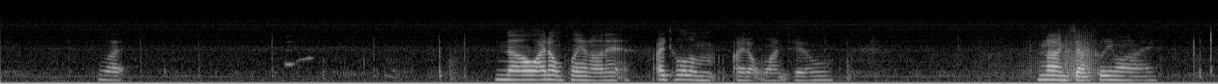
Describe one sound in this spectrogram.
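A teenage girl talks into a phone close by.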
